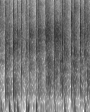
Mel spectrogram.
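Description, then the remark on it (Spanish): A short burst of applause: quick, fairly loud hand claps in a brisk, slightly uneven rhythm, like one or two people clapping, lasting under two seconds with no talking over it. “Bravo, un aplauso, claro.”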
